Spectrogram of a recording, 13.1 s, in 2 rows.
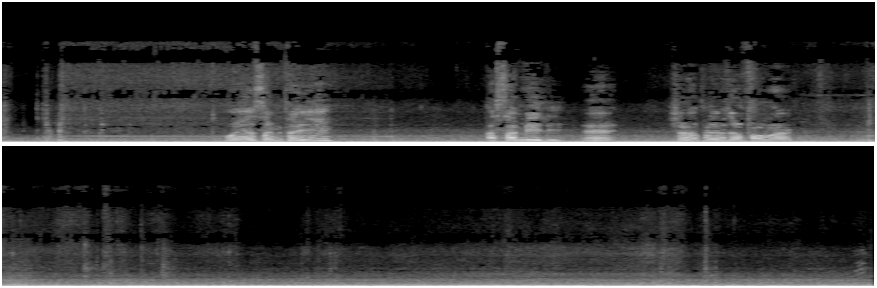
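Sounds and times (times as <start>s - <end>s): car engine idling: 0.0s - 9.4s.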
